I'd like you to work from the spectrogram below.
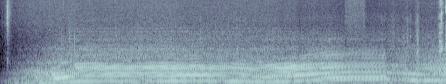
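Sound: sports car engine revving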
